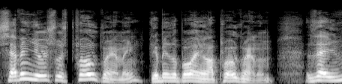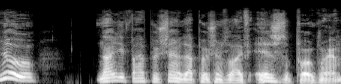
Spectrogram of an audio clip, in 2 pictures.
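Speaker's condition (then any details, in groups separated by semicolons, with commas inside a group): Tongue cancer; could not speak when paralyzed, expected to improve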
